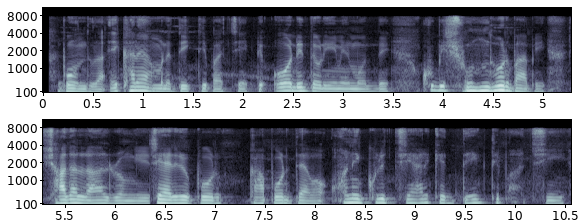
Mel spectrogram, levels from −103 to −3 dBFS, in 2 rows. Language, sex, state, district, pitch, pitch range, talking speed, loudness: Bengali, male, West Bengal, Malda, 120 Hz, 110-140 Hz, 135 wpm, -28 LUFS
